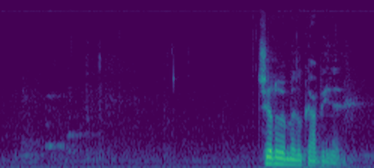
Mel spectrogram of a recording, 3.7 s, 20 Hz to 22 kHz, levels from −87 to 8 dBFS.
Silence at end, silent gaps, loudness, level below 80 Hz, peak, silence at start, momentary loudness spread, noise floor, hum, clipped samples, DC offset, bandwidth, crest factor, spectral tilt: 0.3 s; none; -31 LUFS; -66 dBFS; -14 dBFS; 2.6 s; 19 LU; -66 dBFS; none; under 0.1%; under 0.1%; 18 kHz; 22 dB; -6 dB/octave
